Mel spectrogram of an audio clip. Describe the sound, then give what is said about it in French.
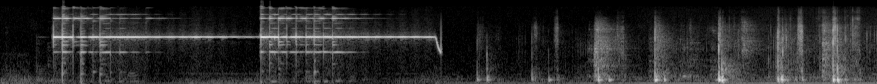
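A doorbell at Mathilde's home rings twice in long, steady, high-pitched bursts, each lasting nearly two seconds, then stops abruptly, followed by a scattering of soft knocks and clatters. “Le lendemain, Charles-André, tremblant, car ne sachant ce qu'il va lui dire, sonne chez Mathilde.”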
